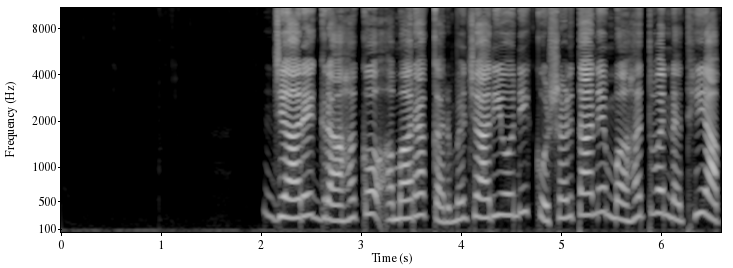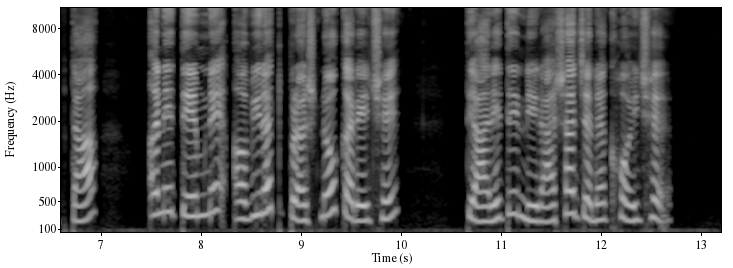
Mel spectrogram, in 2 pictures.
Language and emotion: Gujarati, sad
